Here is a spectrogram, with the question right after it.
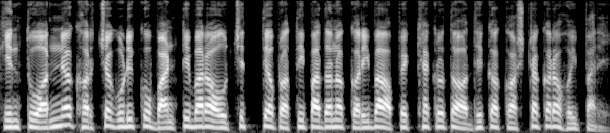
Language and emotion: Odia, neutral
